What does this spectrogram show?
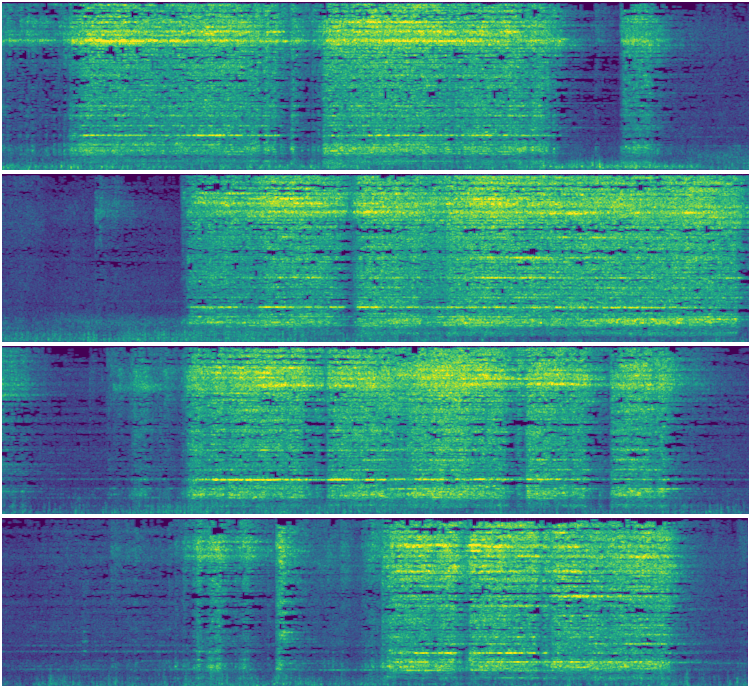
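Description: Passenger train coaches rolling slowly through curved track and points. The wheels squeal on and off in stretches of a few seconds, over a steady low rumble of the running gear.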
